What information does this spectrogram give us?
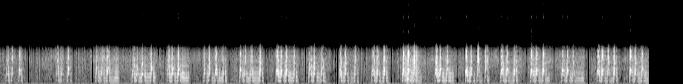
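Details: Hostile pheasant directing a long series of harsh, rattling bursts at people, about two per second, for nearly ten seconds before silence.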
